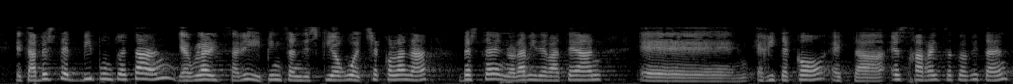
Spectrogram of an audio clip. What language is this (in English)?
Basque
